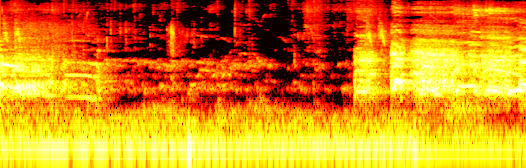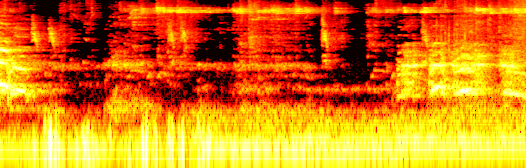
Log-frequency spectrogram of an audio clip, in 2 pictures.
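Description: A rooster crows in the late morning, a couple of drawn-out calls mixed with clucking fowl, heard at a modest distance over a low steady hum and some rustling.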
